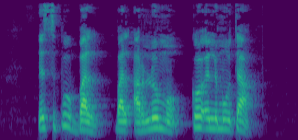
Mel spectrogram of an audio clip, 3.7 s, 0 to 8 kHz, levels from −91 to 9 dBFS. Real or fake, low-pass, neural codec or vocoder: real; 7.2 kHz; none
